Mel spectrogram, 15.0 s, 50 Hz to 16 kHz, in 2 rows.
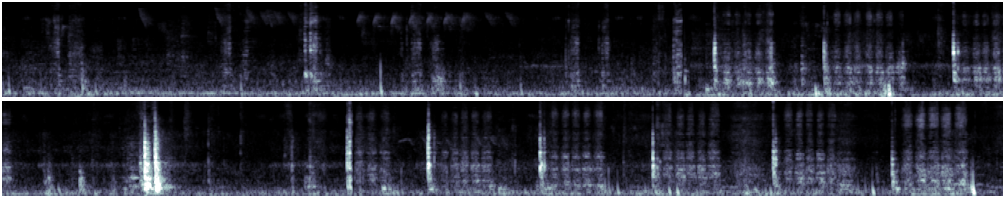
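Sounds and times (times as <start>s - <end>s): pencil scratching on timber: 4.2s - 7.6s, 9.7s - 15.0s
marking gauge scoring wood: 9.7s - 14.8s.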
